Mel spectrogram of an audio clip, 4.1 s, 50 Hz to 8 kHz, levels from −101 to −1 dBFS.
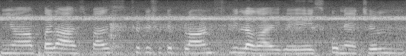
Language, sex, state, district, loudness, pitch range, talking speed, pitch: Hindi, female, Haryana, Charkhi Dadri, -14 LUFS, 205-235 Hz, 175 wpm, 215 Hz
